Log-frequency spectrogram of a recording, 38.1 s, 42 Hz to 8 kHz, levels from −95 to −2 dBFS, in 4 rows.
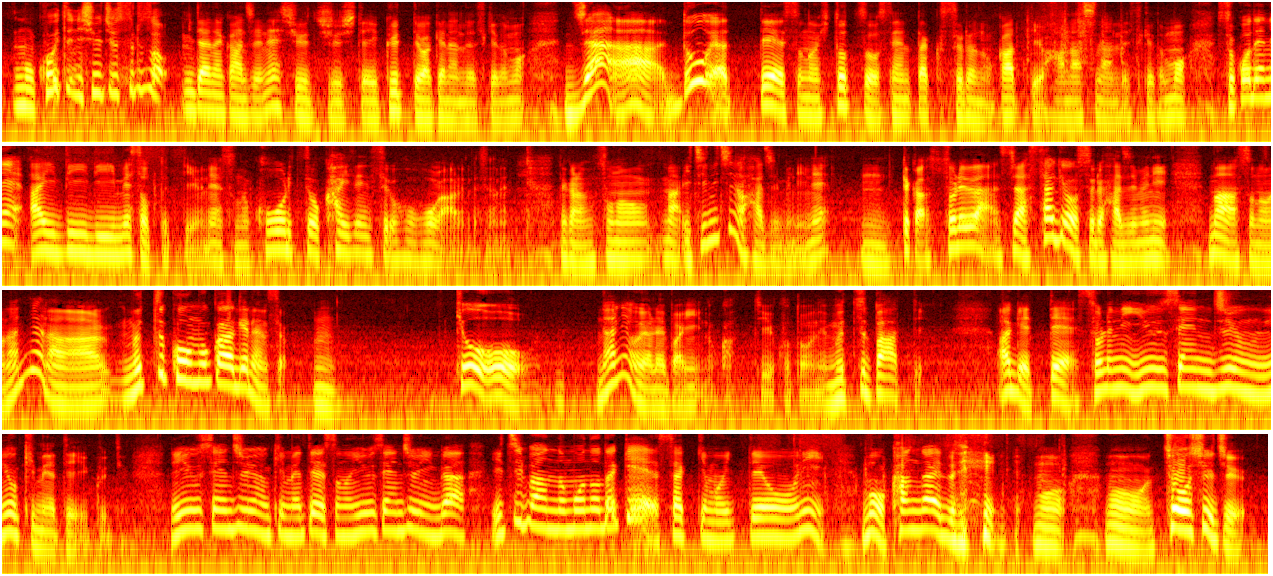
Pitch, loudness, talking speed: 135 Hz, -19 LUFS, 380 characters per minute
